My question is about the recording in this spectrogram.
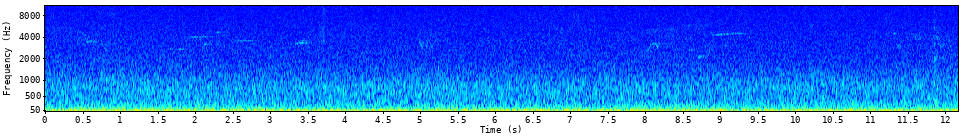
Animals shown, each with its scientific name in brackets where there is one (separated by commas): Blue-headed Vireo (Vireo solitarius), Black-throated Green Warbler (Setophaga virens)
